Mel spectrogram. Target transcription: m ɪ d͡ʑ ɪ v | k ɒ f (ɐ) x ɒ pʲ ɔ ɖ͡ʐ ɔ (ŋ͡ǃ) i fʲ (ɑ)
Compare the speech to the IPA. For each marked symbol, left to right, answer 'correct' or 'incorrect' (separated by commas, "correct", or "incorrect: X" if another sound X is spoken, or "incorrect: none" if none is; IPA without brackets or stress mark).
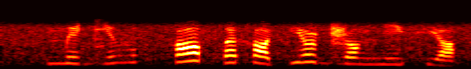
correct, incorrect: ŋ, incorrect: ɒ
